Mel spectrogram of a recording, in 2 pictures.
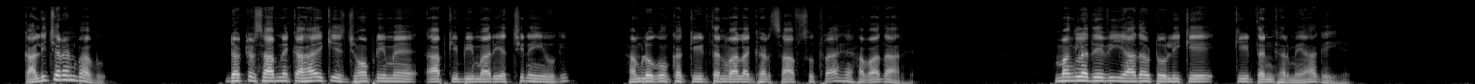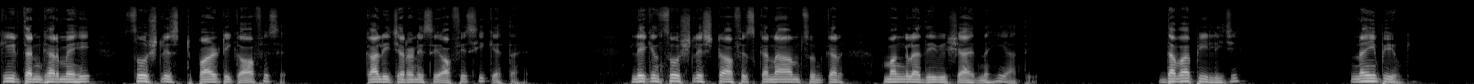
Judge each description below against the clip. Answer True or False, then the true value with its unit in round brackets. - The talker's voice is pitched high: False (120 Hz)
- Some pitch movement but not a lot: True (4.4 semitones)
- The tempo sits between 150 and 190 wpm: False (140 wpm)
